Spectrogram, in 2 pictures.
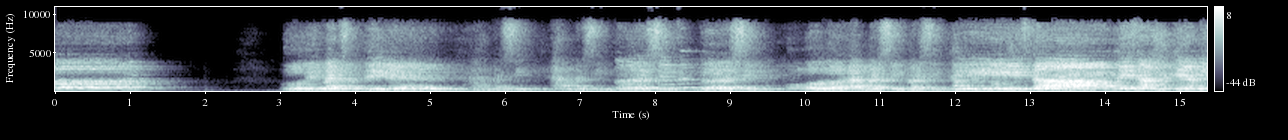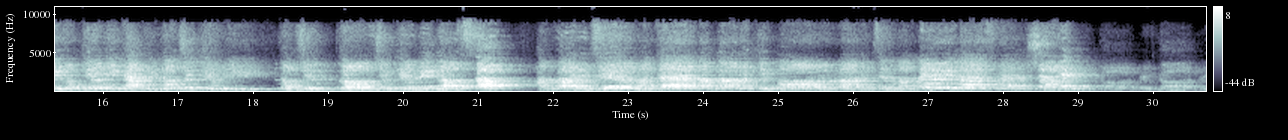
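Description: Mixed choir of men's and women's voices singing a spiritual. A held chord cuts off about a second in and dies away in the church's reverberation. After a short gap the choir comes back in with a rhythmic passage full of crisp, clipped consonants.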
